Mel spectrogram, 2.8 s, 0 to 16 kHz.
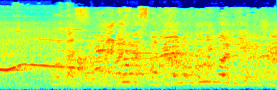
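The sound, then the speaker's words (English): Sirens wail from a convoy of ambulances taking severely wounded Palestinians to a field hospital and to hospitals in northern Egypt, their pitch sliding steadily, while a crowd chatters continuously in the foreground throughout. “the first Palestinians, 81 of the most severely wounded, those desperate enough for urgent surgical intervention, taken one by one in a convoy of ambulances to a field hospital set up a few miles away and to other hospitals in northern Egypt.”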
